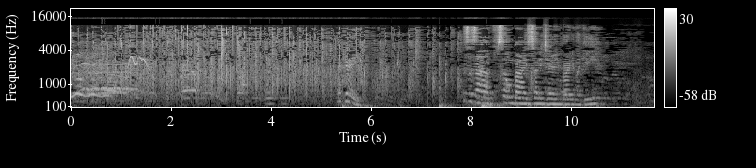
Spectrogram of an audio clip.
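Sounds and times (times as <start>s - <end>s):
faint voices and whoops from crowd: 0.0s - 3.0s
crowd at a live music show applauding: 0.0s - 8.2s
speech: 5.5s - 6.0s, 8.5s - 10.7s.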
